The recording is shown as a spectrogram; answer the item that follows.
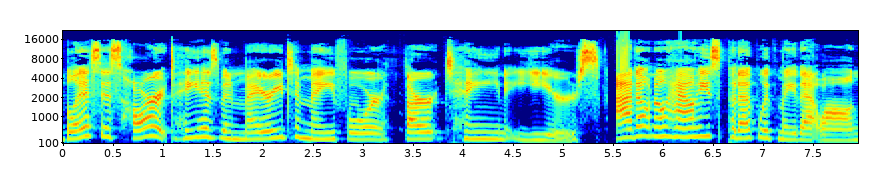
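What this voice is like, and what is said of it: Strong Southern US accent. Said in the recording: “if you think my voice is very southern”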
